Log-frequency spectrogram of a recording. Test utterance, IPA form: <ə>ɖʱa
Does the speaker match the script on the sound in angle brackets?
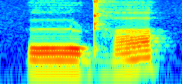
no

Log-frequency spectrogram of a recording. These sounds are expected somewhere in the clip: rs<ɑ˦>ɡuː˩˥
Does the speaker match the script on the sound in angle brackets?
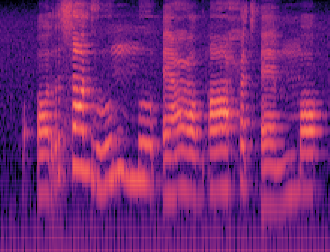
yes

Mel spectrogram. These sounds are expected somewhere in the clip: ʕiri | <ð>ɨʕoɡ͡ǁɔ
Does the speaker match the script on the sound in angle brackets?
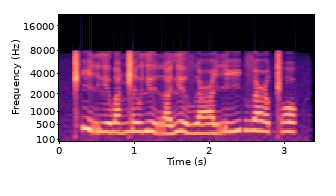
no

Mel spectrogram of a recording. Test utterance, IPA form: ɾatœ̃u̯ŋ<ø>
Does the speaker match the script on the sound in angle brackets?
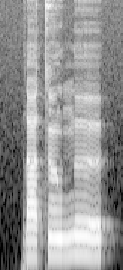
yes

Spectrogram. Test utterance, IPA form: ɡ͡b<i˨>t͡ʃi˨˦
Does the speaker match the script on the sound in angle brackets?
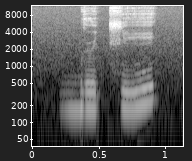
no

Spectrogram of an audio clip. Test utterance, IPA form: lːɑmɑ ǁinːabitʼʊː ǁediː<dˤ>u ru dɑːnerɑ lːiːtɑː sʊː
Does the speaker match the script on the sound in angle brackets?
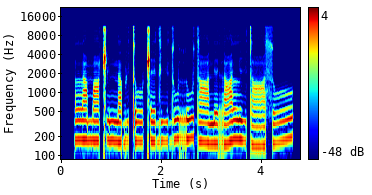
no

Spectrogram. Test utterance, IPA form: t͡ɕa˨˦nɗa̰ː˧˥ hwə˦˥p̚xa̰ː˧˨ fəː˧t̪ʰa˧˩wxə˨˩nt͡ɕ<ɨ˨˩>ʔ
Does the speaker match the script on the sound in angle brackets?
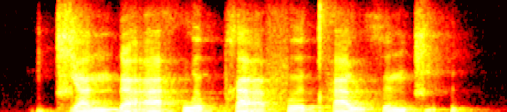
no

